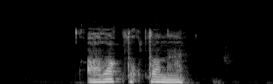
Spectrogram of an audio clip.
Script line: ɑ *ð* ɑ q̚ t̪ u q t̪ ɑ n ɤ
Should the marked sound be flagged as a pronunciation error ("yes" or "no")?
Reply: no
